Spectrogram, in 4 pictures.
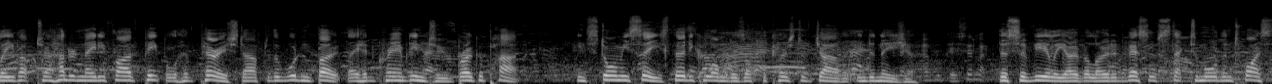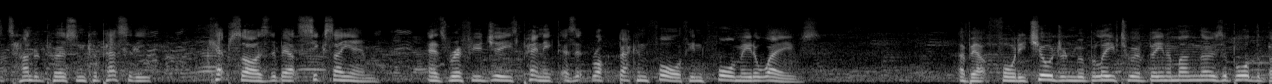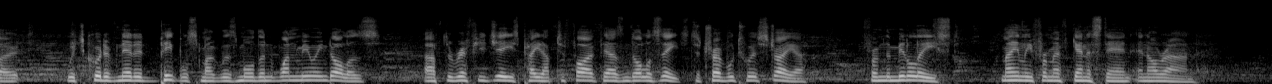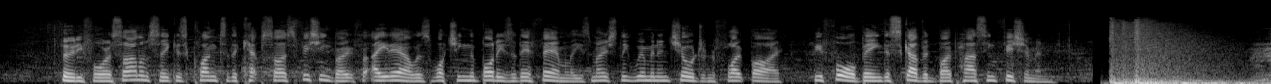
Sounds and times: Speech: 0.0 - 37.7, 38.7 - 49.1.

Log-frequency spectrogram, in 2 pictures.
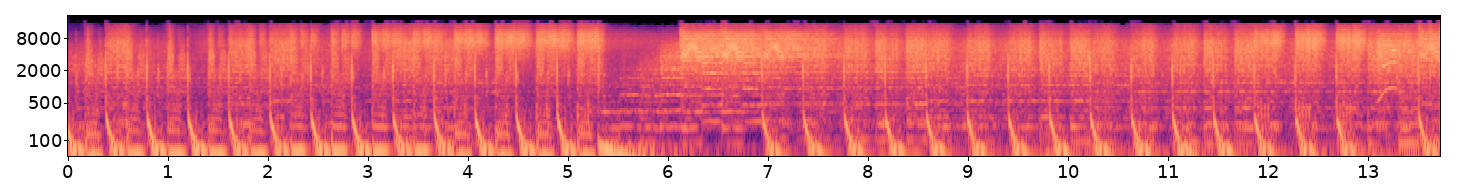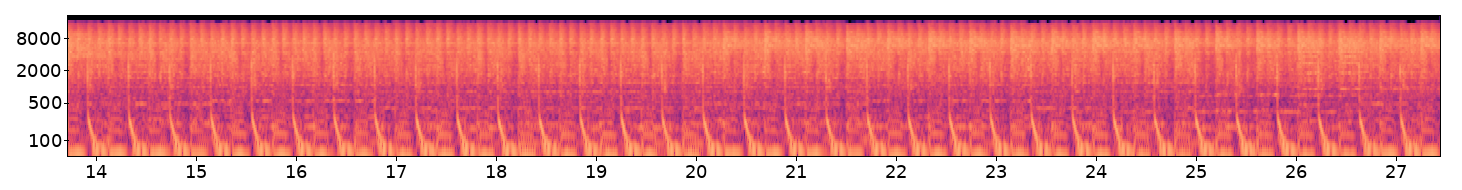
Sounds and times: Techno: 0.0 - 27.4.

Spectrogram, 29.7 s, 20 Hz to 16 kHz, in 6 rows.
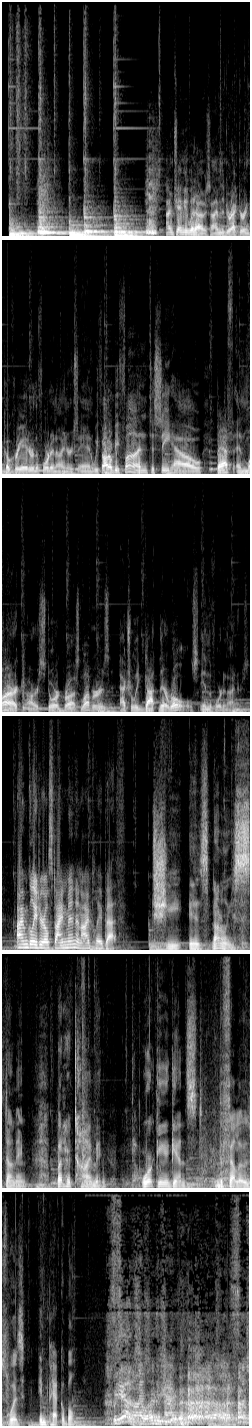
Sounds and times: Music: 0.1 - 29.7.

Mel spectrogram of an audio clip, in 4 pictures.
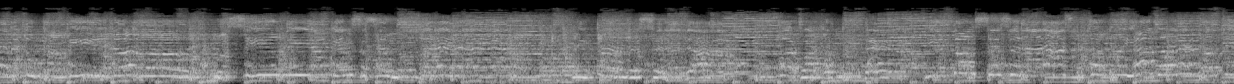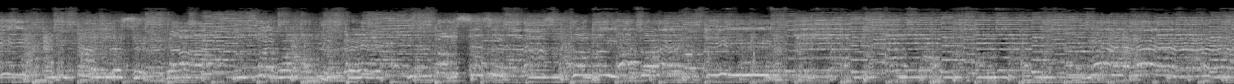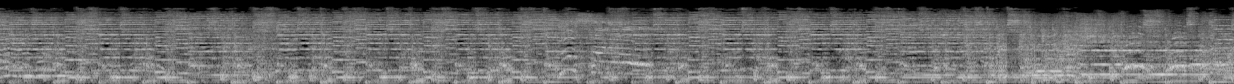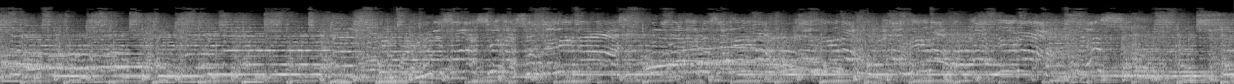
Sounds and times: Music: 0.0 - 49.3.

